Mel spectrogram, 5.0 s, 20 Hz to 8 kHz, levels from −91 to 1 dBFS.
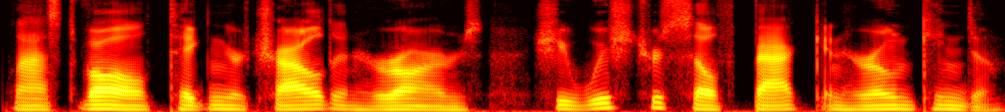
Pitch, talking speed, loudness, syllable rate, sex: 100 Hz, 205 wpm, -21 LUFS, 4.3 syllables/s, male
